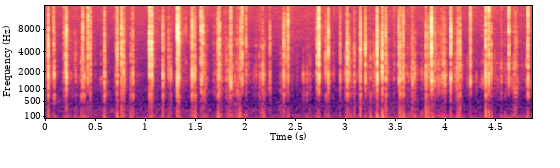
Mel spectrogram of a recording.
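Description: Long nails tap quickly on a small, hollow plastic toy phone with a bejeweled case, held just above the microphone. A rapid, uneven run of sharp, dry clicks with no ring, bright and thin, with a clacky tone around 1.4 kHz and little low end.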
